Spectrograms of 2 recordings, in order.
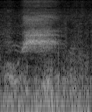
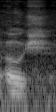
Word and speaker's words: Hoche: We're in front of 9 Avenue Hoche. I've been, don't pronounce the H.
